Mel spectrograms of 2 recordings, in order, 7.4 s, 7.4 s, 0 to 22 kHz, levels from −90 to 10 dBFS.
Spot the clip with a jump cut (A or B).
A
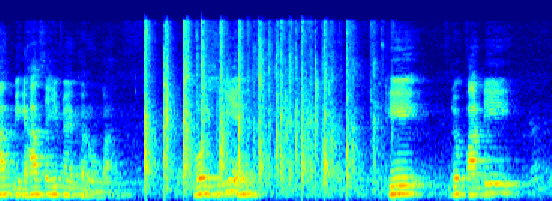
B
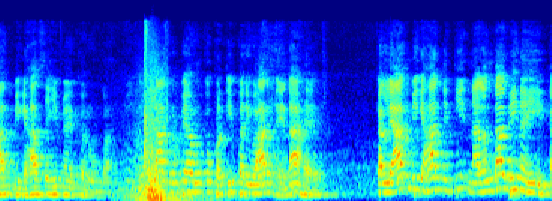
B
